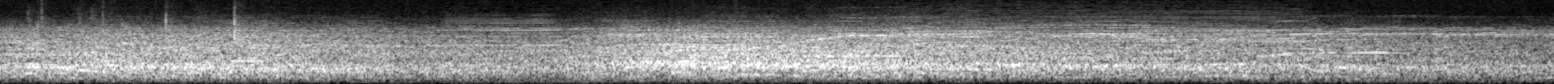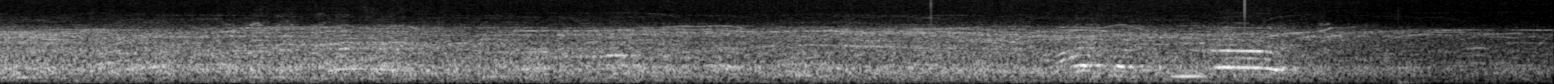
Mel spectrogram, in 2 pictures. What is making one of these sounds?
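A large stadium crowd roars and murmurs, loud at first and slowly fading.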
